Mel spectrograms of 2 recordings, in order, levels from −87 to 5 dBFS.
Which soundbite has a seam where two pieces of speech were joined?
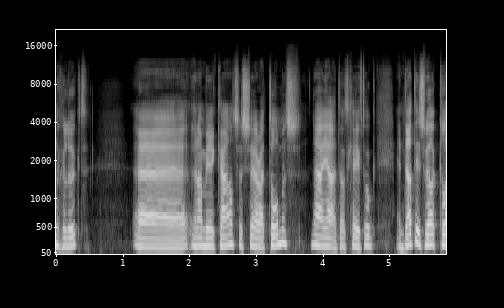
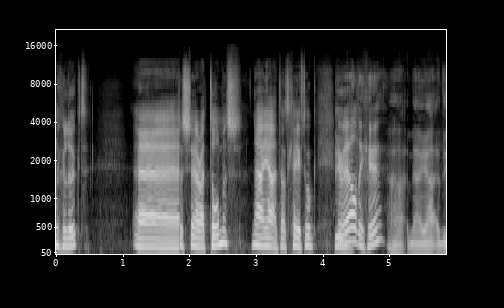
second; 2 cuts; at 1.8 s, 4.2 s

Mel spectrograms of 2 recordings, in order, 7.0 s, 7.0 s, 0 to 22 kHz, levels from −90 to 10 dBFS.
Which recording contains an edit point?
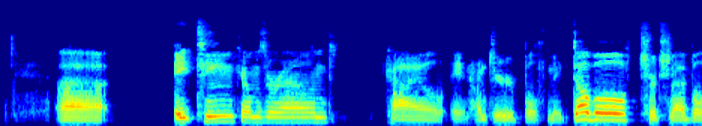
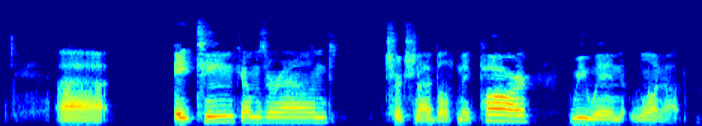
second; 1 cut; at 3.8 s

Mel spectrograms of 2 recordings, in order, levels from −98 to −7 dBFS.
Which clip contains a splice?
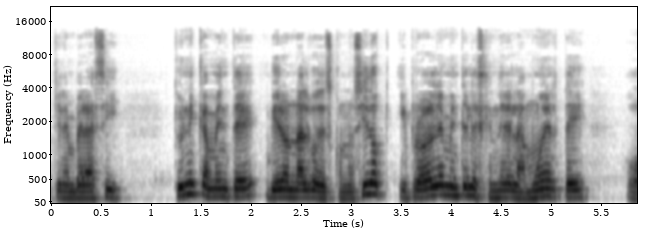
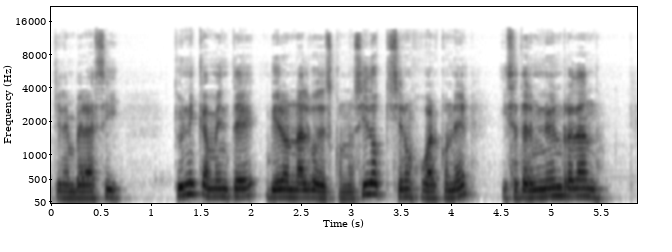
first; 1 cut; at 3.3 s

